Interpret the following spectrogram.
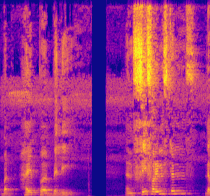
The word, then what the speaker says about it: hyperbole: We term it hyperbole in poetry, not its pronunciation, not hyperbole, but hyperbole.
